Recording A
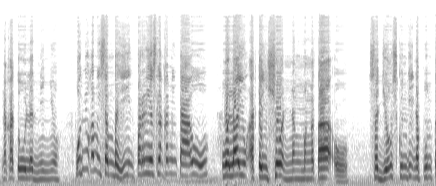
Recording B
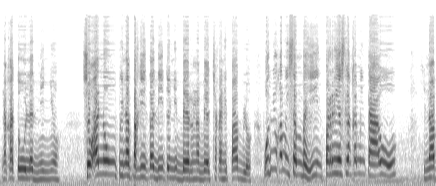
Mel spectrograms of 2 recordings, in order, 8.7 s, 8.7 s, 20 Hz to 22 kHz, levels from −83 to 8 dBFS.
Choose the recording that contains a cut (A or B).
A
